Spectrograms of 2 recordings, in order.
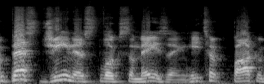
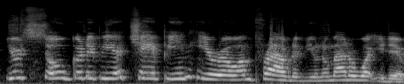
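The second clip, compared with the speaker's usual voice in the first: high, gushing mom voice; imitated high-pitched maternal delight; overjoyed proud mom; 11 semitones higher than usual. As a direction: gush like a mom jumping for joy. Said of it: "his mom is, like, jumping for joy".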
